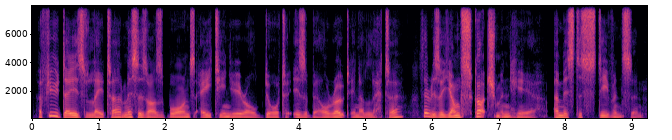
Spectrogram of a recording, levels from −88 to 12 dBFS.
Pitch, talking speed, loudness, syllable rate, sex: 120 Hz, 155 wpm, -20 LUFS, 4.5 syllables/s, male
